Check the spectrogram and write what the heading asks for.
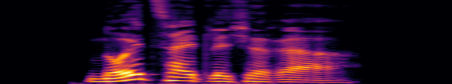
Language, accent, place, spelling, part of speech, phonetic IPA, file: German, Germany, Berlin, neuzeitlicherer, adjective, [ˈnɔɪ̯ˌt͡saɪ̯tlɪçəʁɐ], De-neuzeitlicherer.ogg
- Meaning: inflection of neuzeitlich: 1. strong/mixed nominative masculine singular comparative degree 2. strong genitive/dative feminine singular comparative degree 3. strong genitive plural comparative degree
